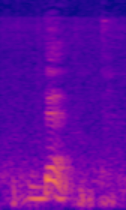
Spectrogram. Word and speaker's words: debt: diyan ay ang kanya b ay silent napakadali ng basa de So ano ho yung de something that is old and that one is bound to pay pronunciation ho ay ano death pakinggan ho natin death de de napakasimple Ano ho silent be death so magbayad Ho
